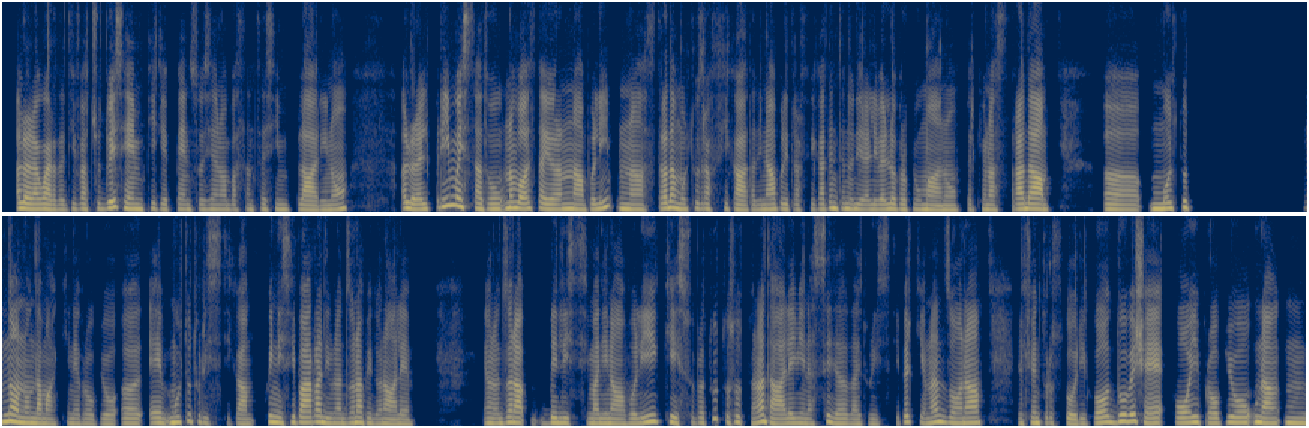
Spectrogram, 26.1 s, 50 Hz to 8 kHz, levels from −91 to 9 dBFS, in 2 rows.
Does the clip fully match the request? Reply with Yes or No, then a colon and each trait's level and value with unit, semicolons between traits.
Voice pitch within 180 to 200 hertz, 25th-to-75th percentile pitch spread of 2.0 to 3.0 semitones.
Yes: high, 190 Hz; narrow, 2.5 semitones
